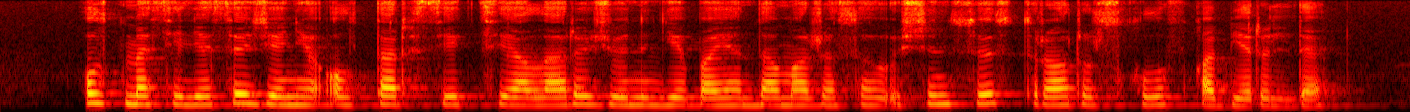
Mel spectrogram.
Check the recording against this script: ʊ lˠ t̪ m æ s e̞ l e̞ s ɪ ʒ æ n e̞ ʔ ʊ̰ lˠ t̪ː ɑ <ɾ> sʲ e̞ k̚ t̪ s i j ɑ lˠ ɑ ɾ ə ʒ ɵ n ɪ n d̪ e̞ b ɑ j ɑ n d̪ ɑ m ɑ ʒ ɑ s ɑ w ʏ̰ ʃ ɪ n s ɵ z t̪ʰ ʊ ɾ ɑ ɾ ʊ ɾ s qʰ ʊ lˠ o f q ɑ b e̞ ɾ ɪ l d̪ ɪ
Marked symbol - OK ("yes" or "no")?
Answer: yes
